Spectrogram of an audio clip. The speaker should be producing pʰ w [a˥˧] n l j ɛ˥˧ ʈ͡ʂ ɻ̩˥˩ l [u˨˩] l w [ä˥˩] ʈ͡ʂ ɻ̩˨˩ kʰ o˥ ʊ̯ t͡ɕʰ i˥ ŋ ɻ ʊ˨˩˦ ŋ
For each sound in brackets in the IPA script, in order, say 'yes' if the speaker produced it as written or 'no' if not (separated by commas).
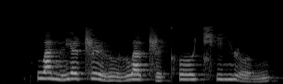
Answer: yes, yes, yes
